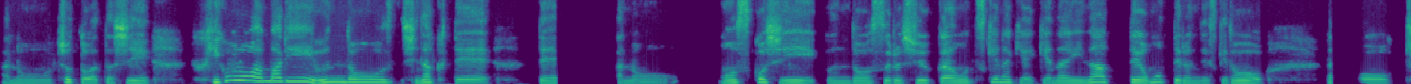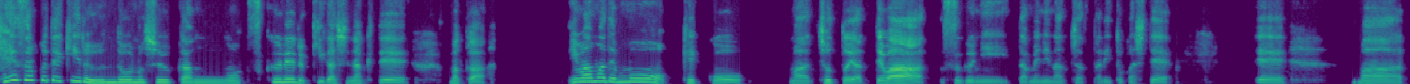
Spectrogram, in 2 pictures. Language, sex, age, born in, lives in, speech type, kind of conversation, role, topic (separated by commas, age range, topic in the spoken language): Japanese, female, 40-44, Japan, Japan, conversation, advice, user, 運動習慣を続けることへの不安を減らし、継続できる習慣を作るにはどうすればよいですか？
